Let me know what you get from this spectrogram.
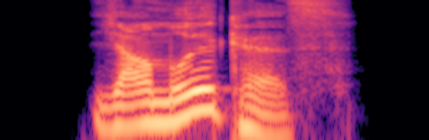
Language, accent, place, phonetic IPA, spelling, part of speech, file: German, Germany, Berlin, [ˈjaːɐ̯ˌmʊlkəs], Jarmulkes, noun, De-Jarmulkes.ogg
- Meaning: plural of Jarmulke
